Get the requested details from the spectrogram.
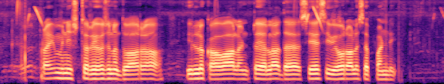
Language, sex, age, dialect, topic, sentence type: Telugu, male, 51-55, Southern, banking, question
